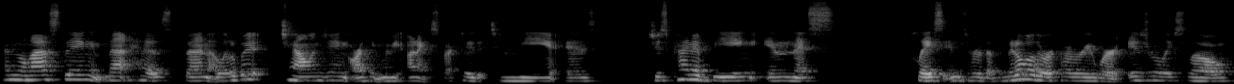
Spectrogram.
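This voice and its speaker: A woman's voice: fairly low pitch, steady tone, normal speed, a bit bright, rough recording. A woman vlogger giving a casual personal update in a reflective, somewhat hesitant way.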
